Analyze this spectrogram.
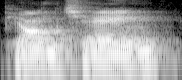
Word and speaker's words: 평창: Or as Americans say, Pyeongchang.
